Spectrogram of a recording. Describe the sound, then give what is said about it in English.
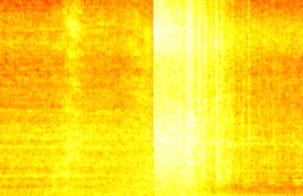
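A car engine rumbles steadily for a moment, then a loud crash bursts out as the car smashes through a loading dock gate, followed by rattling, clattering debris while the engine keeps running. “You drove your car through the loading dock gate and pried the back door open with a crowbar?”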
